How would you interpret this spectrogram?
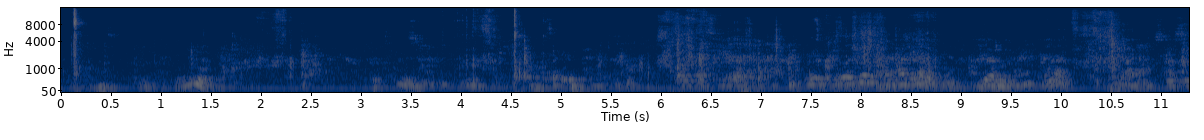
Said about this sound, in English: And as you're doing that, I'll be passing out pieces of paper to everybody.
